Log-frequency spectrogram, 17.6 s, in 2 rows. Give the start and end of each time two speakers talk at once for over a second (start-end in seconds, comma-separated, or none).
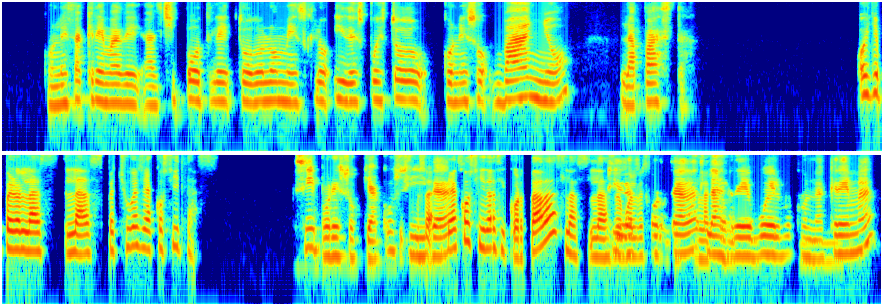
14.8-16.1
